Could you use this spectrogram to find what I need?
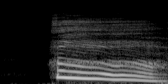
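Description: A person yawns with one drawn-out voiced sound lasting about a second. Its pitch slides slowly downward before it trails off.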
